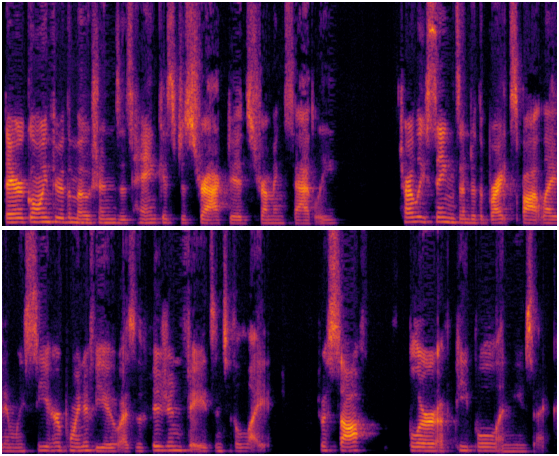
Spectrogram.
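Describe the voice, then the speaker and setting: A woman's voice: on the low side, fairly even intonation, normal speed, fairly bright tone. A woman reading scene directions as scripted narration at a screenplay table read. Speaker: stage directions reader.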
